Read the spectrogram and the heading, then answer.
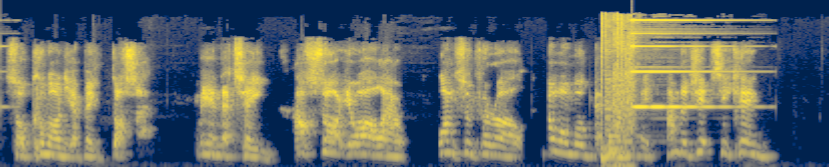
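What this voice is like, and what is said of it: Imitates another person's voice. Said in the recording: “a point for the impression. I think that's really good.”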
